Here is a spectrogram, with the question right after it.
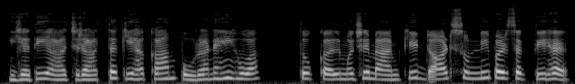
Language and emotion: Hindi, fearful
